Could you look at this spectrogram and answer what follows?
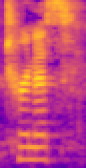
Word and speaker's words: Ternes: I represent Dr gisha and that they are pronounced Mr turnis and Dr gisha this case as most you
